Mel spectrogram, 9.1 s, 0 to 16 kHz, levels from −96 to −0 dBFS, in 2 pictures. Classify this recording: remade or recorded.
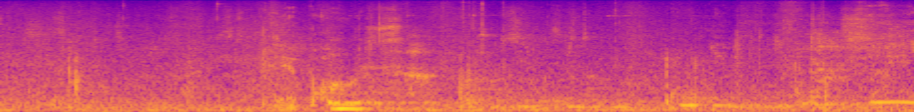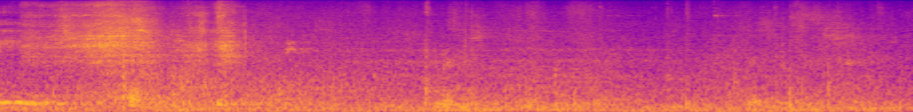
recorded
